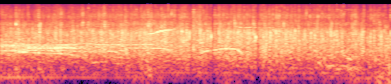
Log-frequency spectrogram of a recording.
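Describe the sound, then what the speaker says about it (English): Sustained applause from a school graduation audience, dense and steady throughout, with a few cheers and whistles rising over the clapping. "Give them a big thanks and a round of applause"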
